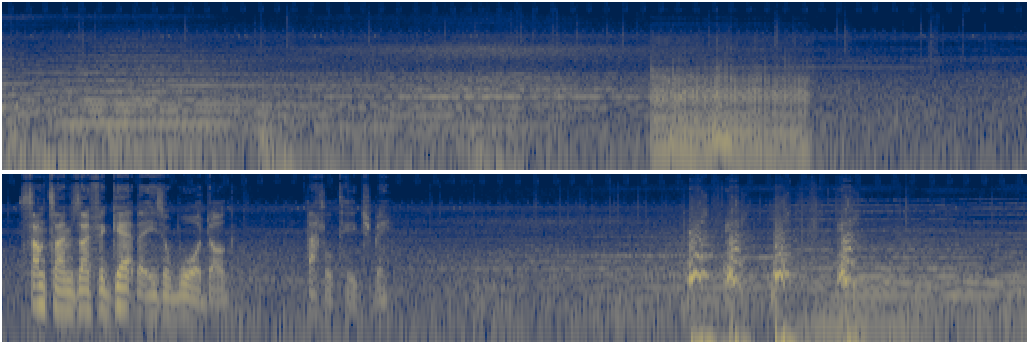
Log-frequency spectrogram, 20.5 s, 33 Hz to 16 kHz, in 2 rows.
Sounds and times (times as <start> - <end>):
Music: 0.0 - 20.5
Speech: 10.4 - 12.6, 13.3 - 14.2.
